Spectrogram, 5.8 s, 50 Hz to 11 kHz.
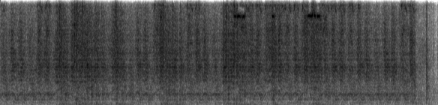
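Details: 1962 Ford Falcon inline engine, not run in 25 years, aftermarket carburetor on factory intake, gas poured in: long fast even starter cranking with hissy top end, no firing; cranks but won't start. Timing later found way off, likely main problem.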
